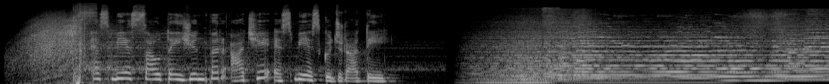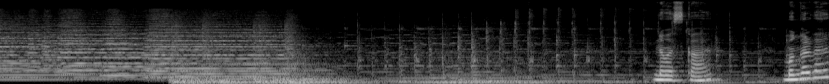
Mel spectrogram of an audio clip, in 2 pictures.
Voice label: gujarati news bulletin; SBS Gujarati Australian update: 24 June 2025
